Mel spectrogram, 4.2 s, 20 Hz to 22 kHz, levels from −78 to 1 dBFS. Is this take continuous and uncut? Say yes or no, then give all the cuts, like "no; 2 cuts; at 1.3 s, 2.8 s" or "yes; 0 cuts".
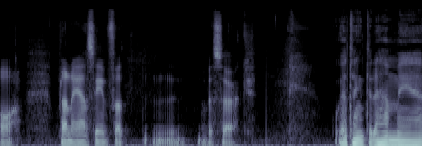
no; 1 cut; at 2.0 s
